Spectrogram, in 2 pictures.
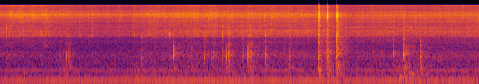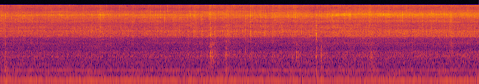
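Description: Chicken pieces sizzling as they sauté in oil with ginger, onion and garlic in a nonstick wok, stirred with a wooden spatula that knocks against the pan now and then. A quick cluster of sharp knocks about six and a half seconds in is the loudest moment, over a low steady hum.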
